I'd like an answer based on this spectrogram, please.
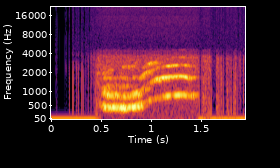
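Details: Domestic cat up late at night playing with toys and calling out for someone to play with: one drawn-out meow about a second long, starting low and bending upward into a higher wavering tone, in a quiet indoor room.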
